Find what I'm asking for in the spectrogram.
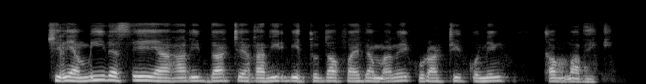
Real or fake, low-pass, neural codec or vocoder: fake; 7.2 kHz; codec, 16 kHz, 1 kbps, FunCodec, trained on Chinese and English, 50 frames a second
